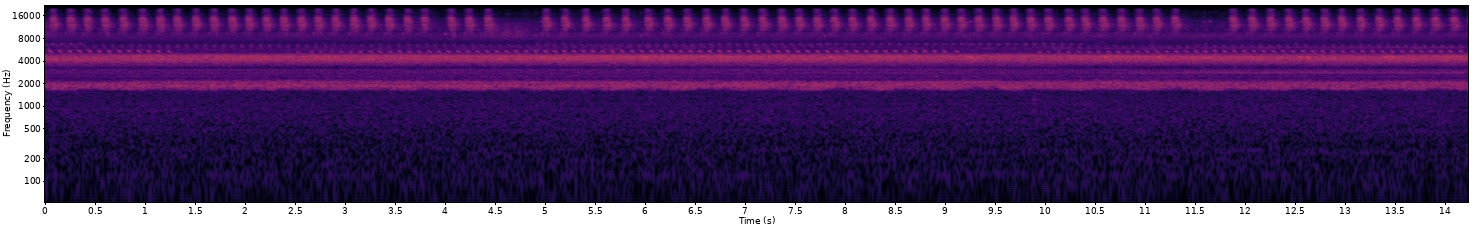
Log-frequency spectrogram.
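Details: Woodland insects calling after dark, a seamless high buzzing drone under a rapid, regular high trill of pulses that briefly breaks off twice before resuming.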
